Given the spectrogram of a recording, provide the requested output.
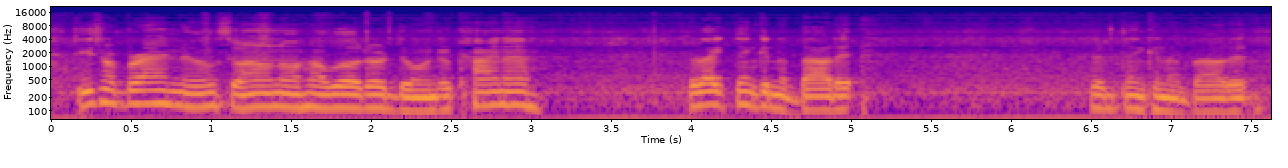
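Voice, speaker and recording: With noticeable background noise, a man mumbles in a relaxed tone at a moderate pace and medium pitch, his loudness very even, his pitch variation ordinary, and his pauses long and frequent. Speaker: aquarium hobbyist vlogger. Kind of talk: casual video commentary. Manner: mumbling; relaxed, rambling.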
